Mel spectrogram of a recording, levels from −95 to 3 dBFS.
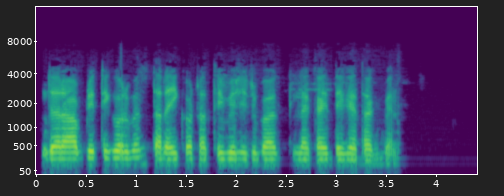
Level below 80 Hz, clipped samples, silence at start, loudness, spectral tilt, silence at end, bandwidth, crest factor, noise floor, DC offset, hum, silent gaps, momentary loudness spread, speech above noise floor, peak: -62 dBFS; under 0.1%; 0.05 s; -18 LUFS; -7.5 dB/octave; 0.8 s; 5.4 kHz; 18 dB; -81 dBFS; under 0.1%; none; none; 8 LU; 64 dB; -2 dBFS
